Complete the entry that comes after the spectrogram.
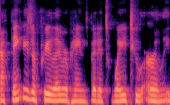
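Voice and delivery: plain

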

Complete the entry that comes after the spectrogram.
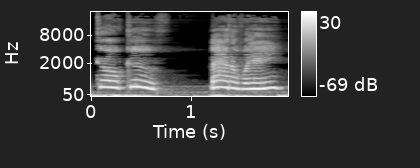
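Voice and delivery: weird whisper. Describing a montage scene, doing the line in Sylvia's weird whisper voice. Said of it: "In like a weird, like, whisper voice".

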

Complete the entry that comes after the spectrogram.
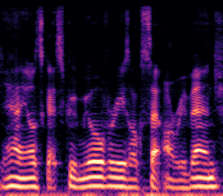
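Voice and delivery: ordinary delivery

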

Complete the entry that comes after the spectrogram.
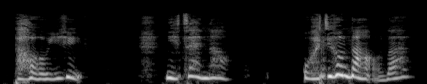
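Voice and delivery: out of breath from laughing. Reading a girl's line while she is being tickled, laughing breathlessly. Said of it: "便笑得喘不过气来，".

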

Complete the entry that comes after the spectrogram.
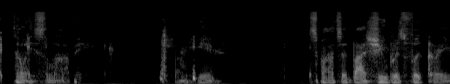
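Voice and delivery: put-on asmr whisper. Joking with another speaker about an earlier whispered line, doing a mock ASMR whisper. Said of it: "Very ASMR".

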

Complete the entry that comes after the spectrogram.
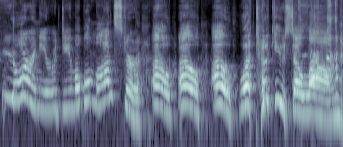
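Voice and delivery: very high-pitched cricket voice. Joining in quoting the movie's cricket character: Jimmy Stewart kind of voice. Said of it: "speaks in this, like, Jimmy Stewart kind of voice".

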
